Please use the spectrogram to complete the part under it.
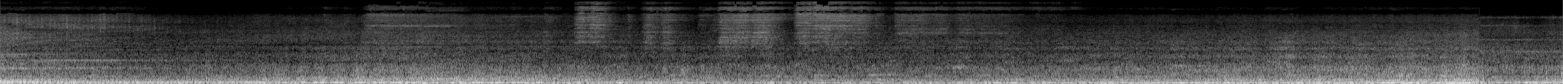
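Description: A Norfolk Southern coal train, C306, loaded with coal out of Evansville, Indiana, rolls loudly and continuously past close by at Coffey's Cliff, with wheels rumbling and clacking and a few brief squeals of metal in between.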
